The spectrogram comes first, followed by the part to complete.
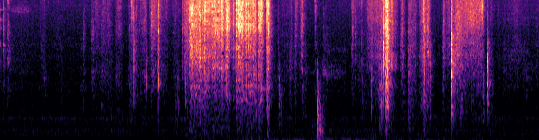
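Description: A paper envelope being opened and a card drawn out: paper rustling and crinkling, loudest a few seconds in, with a few sharp clicks of handling on the bench.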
